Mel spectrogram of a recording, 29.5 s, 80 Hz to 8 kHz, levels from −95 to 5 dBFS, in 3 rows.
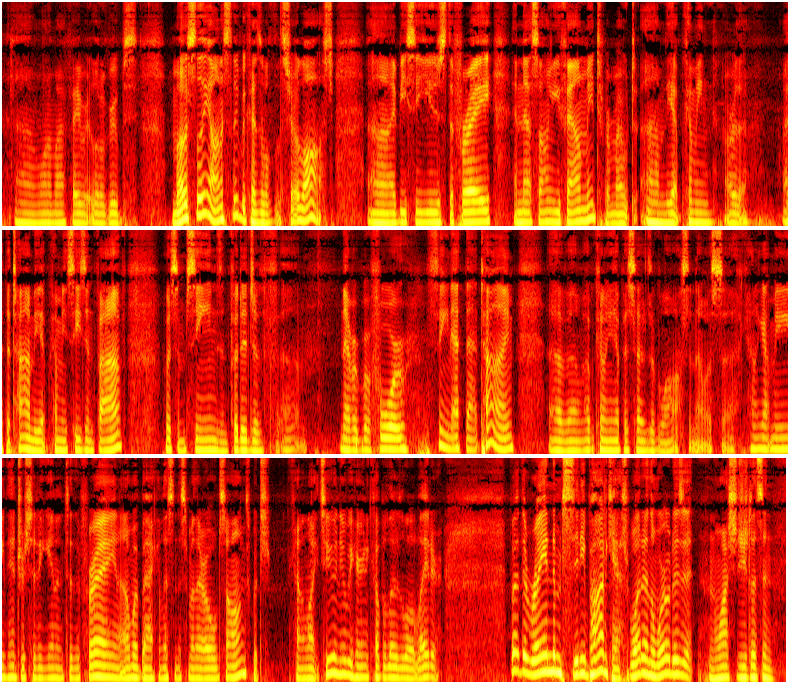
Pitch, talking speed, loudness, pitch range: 135 Hz, 235 wpm, -19 LUFS, 130-150 Hz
